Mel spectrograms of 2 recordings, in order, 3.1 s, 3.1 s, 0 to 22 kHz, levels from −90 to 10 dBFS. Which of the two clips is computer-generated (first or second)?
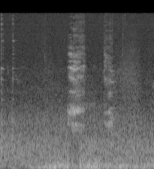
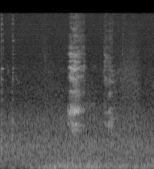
second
